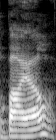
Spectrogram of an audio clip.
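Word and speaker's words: Baille: taffy fenu uh cyril cyril bail it's like braille but without the r cyril we've got a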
